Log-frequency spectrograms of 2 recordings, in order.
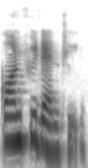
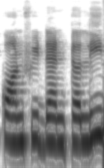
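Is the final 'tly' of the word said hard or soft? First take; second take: soft; hard. First: The final 'tly' is said softly and joined. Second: The final 'tly' is said hard and separately. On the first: The speaker calls it right. "सॉफ्टली बोलेंगे टली" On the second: The speaker calls it wrong. "नहीं बोलेंगे"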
